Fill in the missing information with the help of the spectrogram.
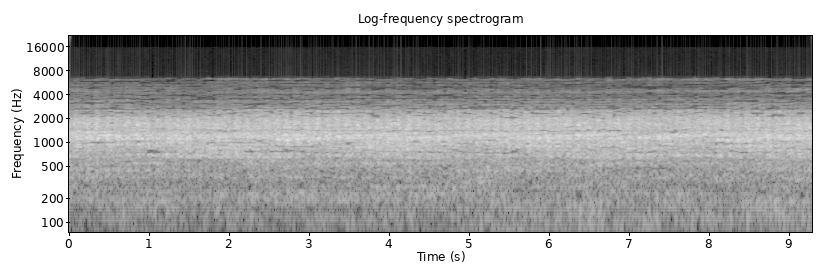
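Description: HO-scale model train running along its track, heard from a wagon of the train itself: a steady running noise of wheels on rails and the locomotive's motor, without a break.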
